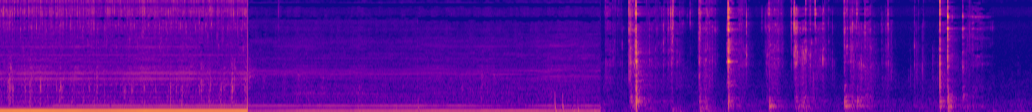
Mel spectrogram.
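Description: A loud steady electrical hum, the kind a kitchen appliance makes, dropping to a quieter hum about three seconds in and stopping about halfway through. It is followed by a run of about ten sharp, uneven clicks and taps.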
